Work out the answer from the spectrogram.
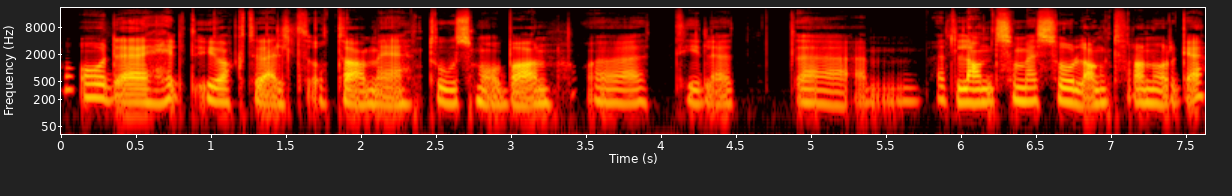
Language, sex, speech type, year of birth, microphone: Norwegian, female, spontaneous, 1978, Shure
